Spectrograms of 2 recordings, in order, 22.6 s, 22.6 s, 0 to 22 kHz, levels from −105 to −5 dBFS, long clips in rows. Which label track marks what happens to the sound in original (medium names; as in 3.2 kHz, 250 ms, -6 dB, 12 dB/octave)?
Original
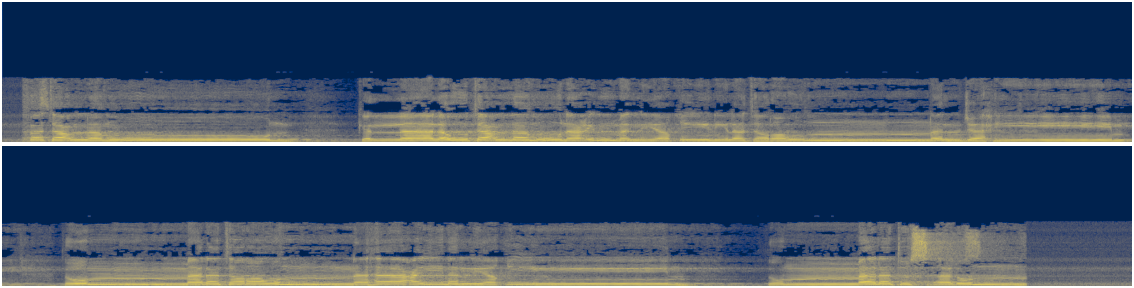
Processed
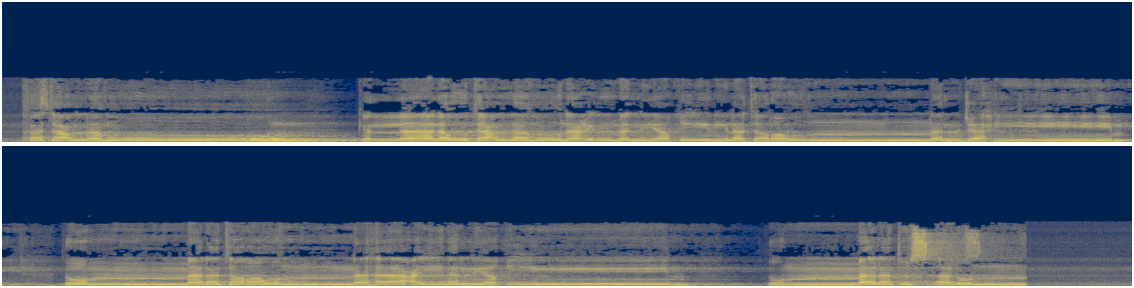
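2.310000	3.010000	reverb throw, RT60 2.4 s, DRR -2.5 dB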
